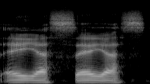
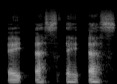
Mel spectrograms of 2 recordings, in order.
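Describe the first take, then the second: First: The letters are linked with a y sound. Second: Each letter is said separately and choppily. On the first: The speaker calls it right. "what she's saying instead is a yes a yes" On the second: The speaker calls it wrong. "because that's really choppy"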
